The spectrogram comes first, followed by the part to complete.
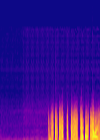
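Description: About a second of near silence on the aircraft radio feed, then an air traffic control transmission breaks in over a steady radio hum. The transmission is choppy, cutting in and out, the controller's signal breaking up.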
